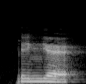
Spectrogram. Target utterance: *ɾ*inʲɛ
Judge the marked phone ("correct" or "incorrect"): correct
